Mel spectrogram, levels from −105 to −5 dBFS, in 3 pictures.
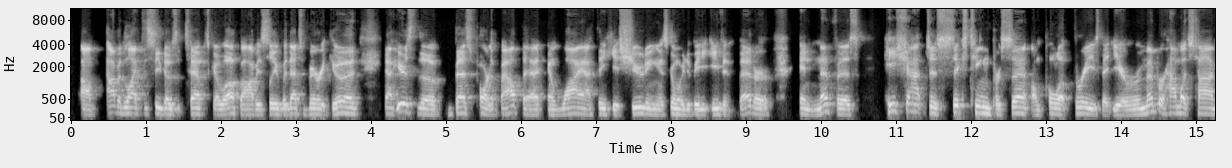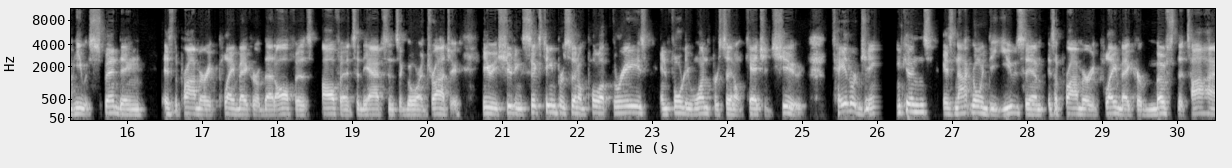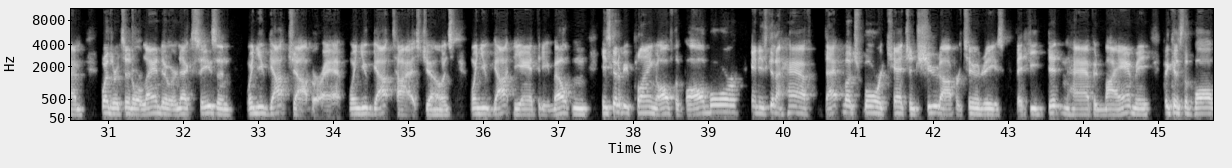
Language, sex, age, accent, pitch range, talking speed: English, male, 30-49, American, 115-140 Hz, 185 wpm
